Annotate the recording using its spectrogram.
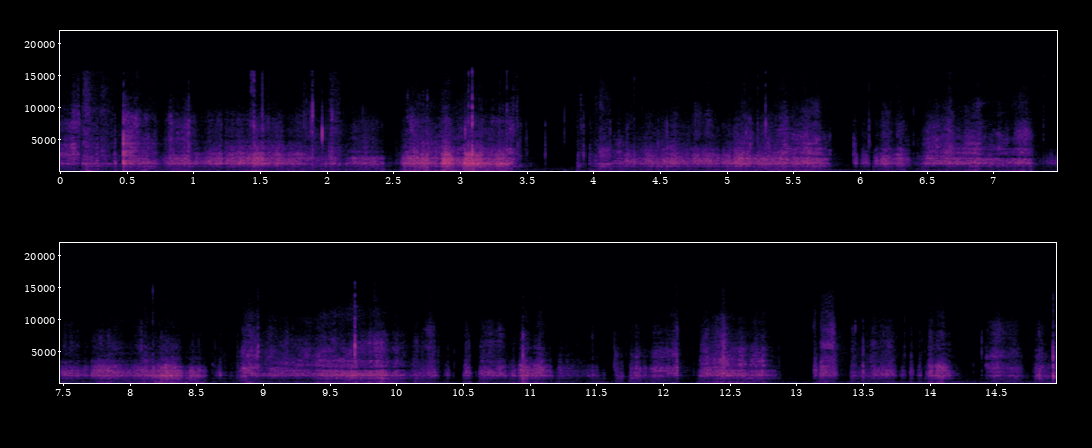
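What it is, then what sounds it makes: Crepe-paper-covered decorative pumpkin. Long-nailed hands scratch the sides of a medium-sized round decorative jack-o'-lantern covered in crinkled orange crepe paper with black paper face cut-outs. The result is a steady, dry, papery scraping and crinkling, bright and concentrated in the mid-to-high range with little low end. It comes in short bursts separated by brief pauses.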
